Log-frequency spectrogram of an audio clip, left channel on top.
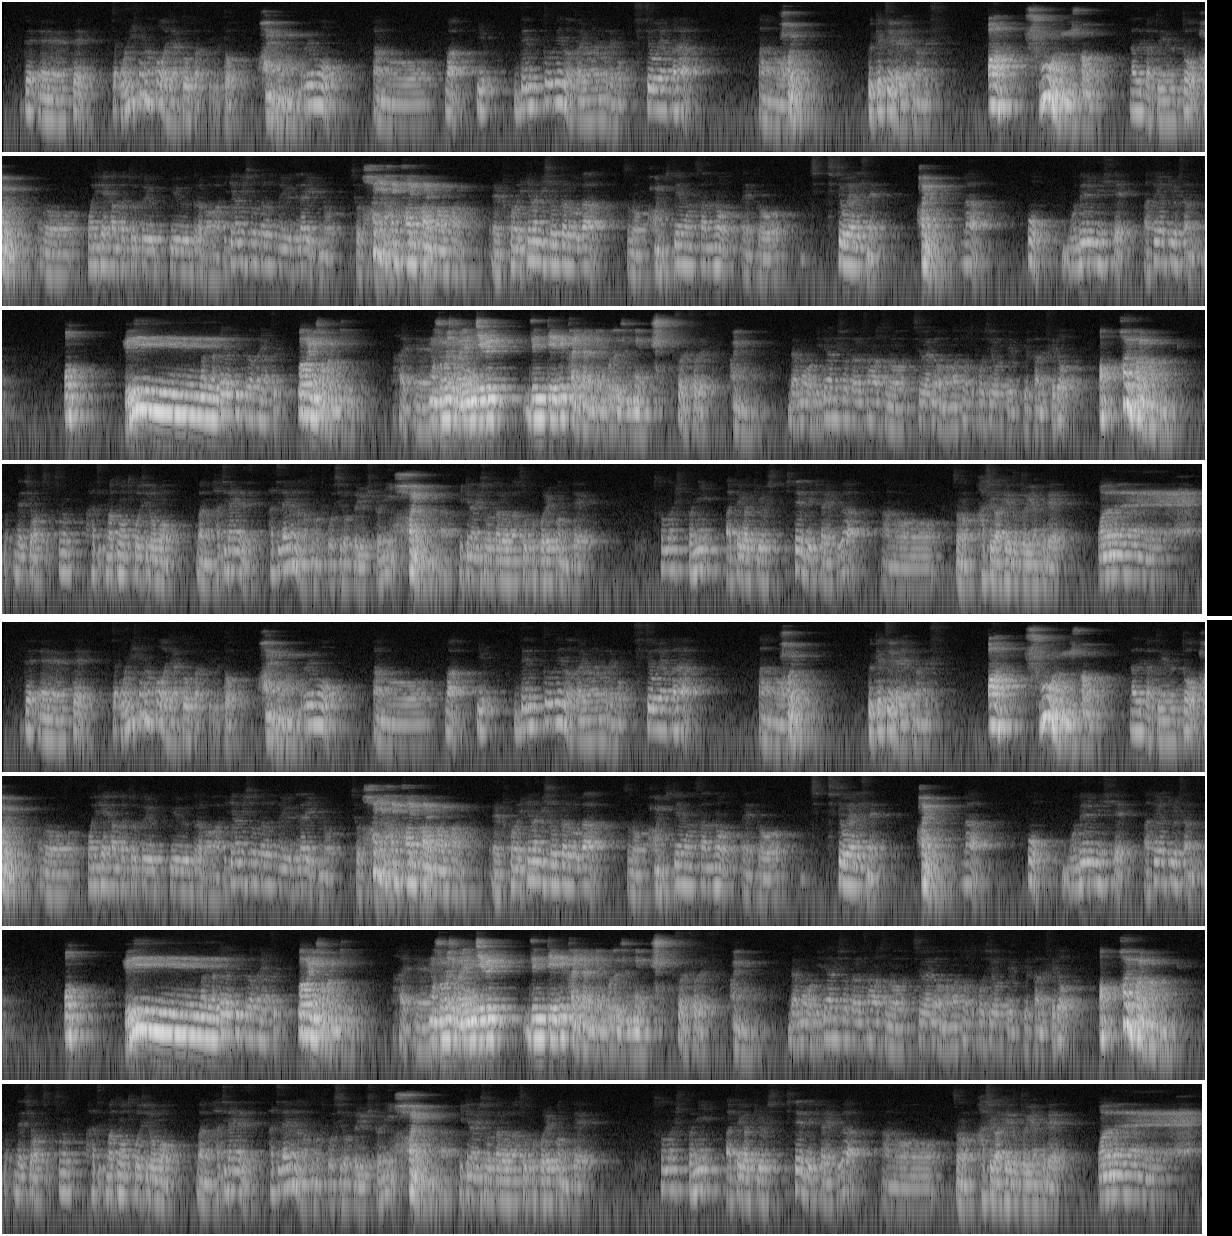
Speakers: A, on the left; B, on the left.
A: で、えーで、じゃあ、鬼平の方はじゃあどうかっていうと、
B: はいはいはいはい。
A: これも、あのーまあ、ゆ伝統芸能とは言わないまでも、父親から、あのー
B: はい。
A: 受け継いだ役なんです。
B: あ、そうなんですか。
A: なぜかというと、
B: はい。
A: その、鬼平犯科帳という、いうドラマは、池波正太郎という時代劇の小説家がいるんですけれども、
B: はいはいはいはいはいはい。
A: えーと、この池波正太郎が、その、
B: はい。
A: 吉右衛門さんの、えーと、ち父親ですね、
B: はい。
A: が、をモデルにして、当て書きをしたんですね。
B: あ、へえ。
A: あ、当て書きってわかります
B: わかります、わかります。
A: はい。えーっと、
B: もうその人が演じる
A: じゃあも
B: 前提で書いたみたいなことですよね。
A: う、そうです、そうです。
B: はいはい。
A: で、もう池波正太郎さんは、その父親の、まあ、松本幸四郎って言言ったんですけど、
B: あ、はいはいはいはい。
A: で、しかもそ、そのはち松本幸四郎も、まあ、あの8代目ですね。8代目の松本幸四郎という人に、
B: はいはい。
A: あ、池波正太郎がすごく惚れ込んで、その人に当て書きをし、してできた役が、あのーその長谷川平蔵という役で、
B: ええ。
